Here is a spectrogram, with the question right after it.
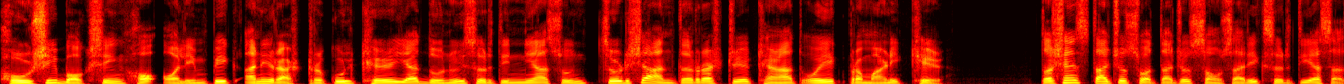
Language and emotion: Goan Konkani, neutral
